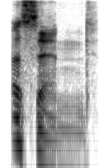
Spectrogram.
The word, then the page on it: ascend: British English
